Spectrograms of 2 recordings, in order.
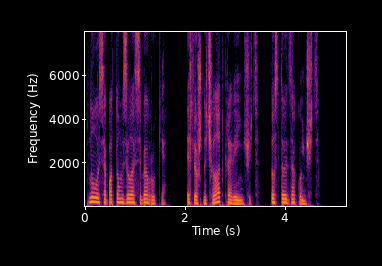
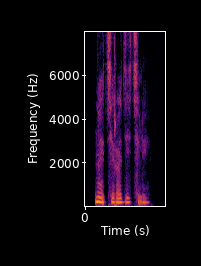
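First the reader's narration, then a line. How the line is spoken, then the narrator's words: Whisper. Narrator (Russian): прошептала я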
